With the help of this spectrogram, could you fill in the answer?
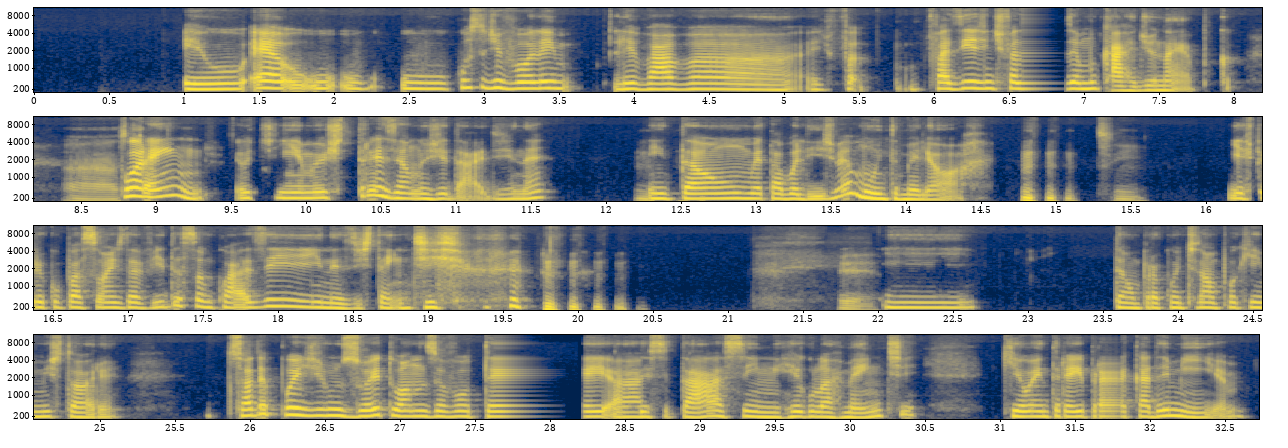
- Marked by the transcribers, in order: static; tapping; distorted speech; chuckle; chuckle
- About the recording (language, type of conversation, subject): Portuguese, advice, Como posso superar um platô de desempenho nos treinos?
